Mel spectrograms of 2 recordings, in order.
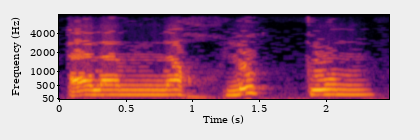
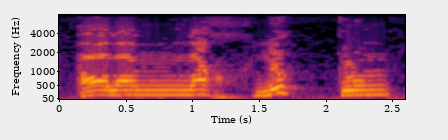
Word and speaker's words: نخلقكم: إذن أعود فأذكركم بنطق هذا الحرف هكذا ألم نخلقكم ألم نخلقكم كاف مشددة.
